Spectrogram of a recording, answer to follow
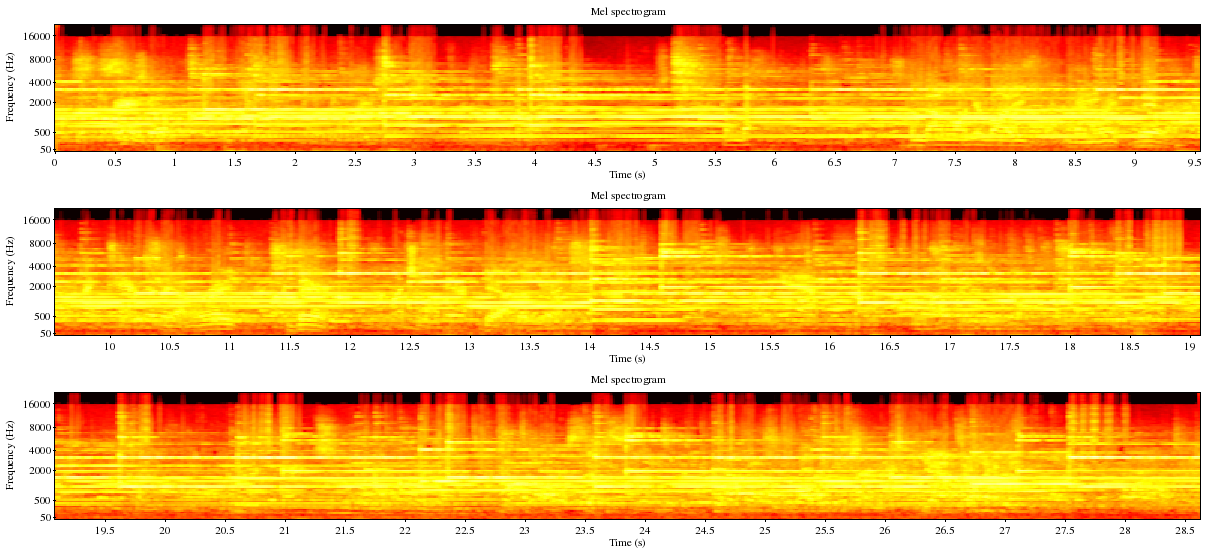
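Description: Many tuned brass handbells rung at once by a group of ringers, each on their own time, so that many ringing tones start at different moments and overlap in a continuous wash. Voices chatter underneath.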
